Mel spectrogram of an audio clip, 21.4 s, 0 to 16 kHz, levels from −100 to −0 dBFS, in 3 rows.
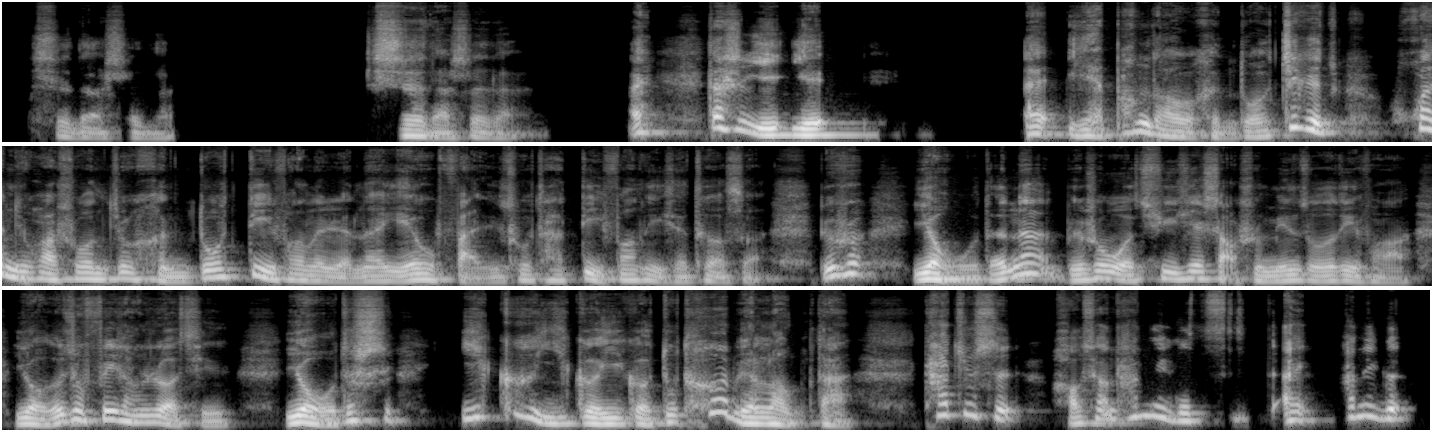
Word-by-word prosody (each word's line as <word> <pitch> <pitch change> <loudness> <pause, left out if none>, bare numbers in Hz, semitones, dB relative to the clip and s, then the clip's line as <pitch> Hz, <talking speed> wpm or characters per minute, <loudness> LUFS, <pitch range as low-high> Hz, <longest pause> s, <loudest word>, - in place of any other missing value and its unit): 是 - - -12
的 85 - -10
是 85 0 -13
的， 80 - -17 0.9
是 115 -1 -1
的 85 - -5
是 90 0 -8
的。 80 -2 -14 0.5
诶， 175 0 -3 0.2
但 275 - +6
是 230 -4 +1
也 130 -2 +9
也 125 0 +7 0.9
诶， 155 +1 +1
也 115 -3 -1
碰 170 - 0
到 110 - 0
了 95 - -1
很 75 - -9
多 95 +3 -4
这 280 - +3
个 215 -7 +7 0.3
换 255 -8 +1
句 150 - +3
话 130 -4 0
说 130 +3 -1
就 125 +2 -2
很 90 -9 -3
多 155 - +1
地 165 -2 0
方 115 -4 -4
的 95 - -3
人 80 -3 -4
呢， 95 0 -3
也 95 +1 -1
有 115 0 +3
反 105 -10 -6
映 80 - -11
出 105 +5 -7
它 105 -1 -7
地 105 - -2
方 110 -1 -5
的 105 - -4
一 - - -5
些 85 0 -8
特 - - -7
色。 - - -12 0.3
比 - - +1
如 - - 0
说 240 -1 +1 0.2
有 130 +3 +6
的 - - +1
呢 235 +3 +2
比 110 - -3
如 - - +1
说 145 +3 +1
我 105 - +4
去 135 +4 -4
一 - - 0
些 140 +3 0
少 135 0 -3
数 95 - -6
民 95 +3 -1
族 100 -3 -3
的 95 - 0
地 100 - -2
方 85 -3 -11
啊， 70 - -13 0.2
有 115 -1 +3
的 140 - +4
就 195 - +2
非 195 +3 +3
常 155 -6 +1
热 140 - +3
情， 80 +1 -9 0.3
有 130 -2 +7
的 170 - -1
是 180 +2 -3 0.3
一 225 +3 -1
个 245 0 -4
一 120 -6 +1
个 120 -1 +4
一 115 0 +3
个 115 -3 +1
都 145 - -2
特 350 - -2
别 125 - +5
冷 115 0 +2
淡。 - - -5 0.4
他 285 - 0
就 290 -1 -4
是 205 -7 -2
好 115 - -3
像 - - -2
他 245 - -4
那 260 -2 0
个 165 -4 0
自 165 +5 -14 0.2
哎， 185 -1 -1
他 245 - -4
那 265 -1 -1
个 215 0 +2
125 Hz, 285 characters per minute, -23 LUFS, 105-175 Hz, 0.9 s, 也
